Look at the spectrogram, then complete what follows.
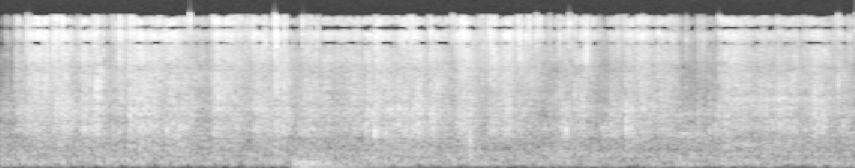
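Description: A cloth rubbing and wiping over a packaged grocery item, with soft rustling and small scattered taps from the package being handled.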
